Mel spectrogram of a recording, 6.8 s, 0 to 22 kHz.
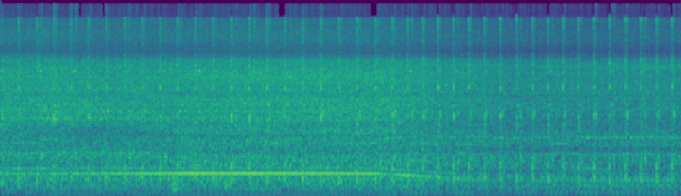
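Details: BMW E34 520i engine running: sharp, regular ticking knock of about three per second over a light hum; engine knock of unclear cause.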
